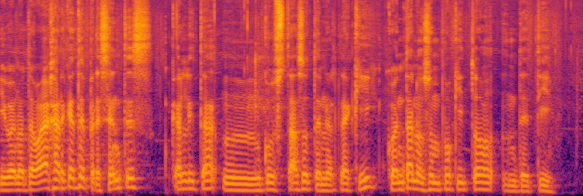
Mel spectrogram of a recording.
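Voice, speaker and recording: A man speaks at a moderate pace with hardly any pauses, very even loudness, a medium pitch and ordinary pitch variation. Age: 40s. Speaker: podcast host. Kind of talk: casual interview. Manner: hesitant, many fillers.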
